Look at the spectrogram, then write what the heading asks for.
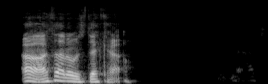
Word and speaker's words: Dachau: I visited Dachau in Dachau? Munich. No, Dachau. Oh, I thought it was Dachau.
